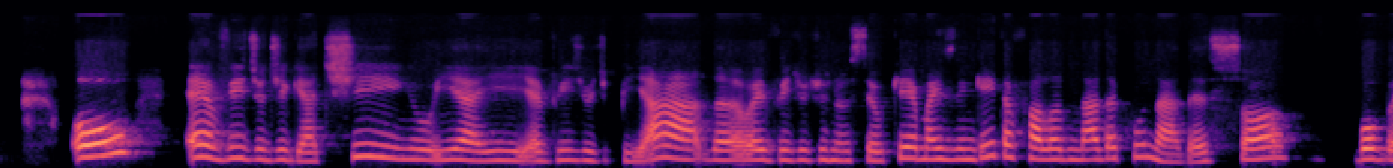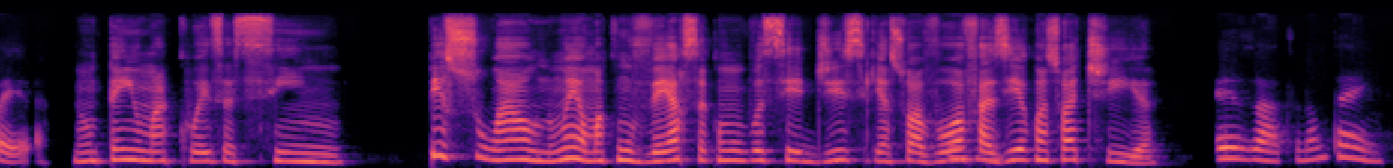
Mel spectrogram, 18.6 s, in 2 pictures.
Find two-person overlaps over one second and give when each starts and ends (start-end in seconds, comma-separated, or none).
none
